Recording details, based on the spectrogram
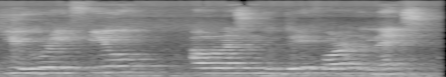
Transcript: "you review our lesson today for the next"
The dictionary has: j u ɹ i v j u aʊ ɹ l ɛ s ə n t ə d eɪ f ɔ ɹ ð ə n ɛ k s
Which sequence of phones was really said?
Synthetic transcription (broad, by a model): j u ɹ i f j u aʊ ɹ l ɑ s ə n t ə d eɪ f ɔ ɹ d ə n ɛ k s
